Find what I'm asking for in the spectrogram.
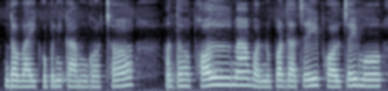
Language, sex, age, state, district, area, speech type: Nepali, female, 30-45, West Bengal, Kalimpong, rural, spontaneous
